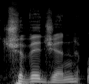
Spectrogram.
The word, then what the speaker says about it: Tchividjian: And the last name is Tchividjian, rhymes with religion.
